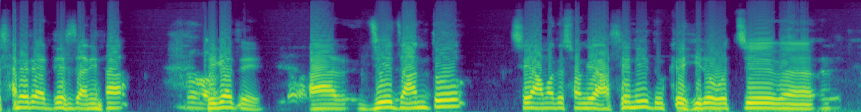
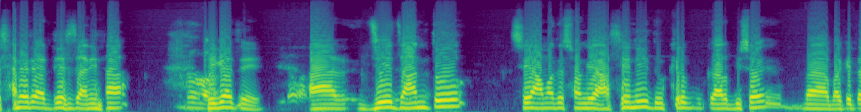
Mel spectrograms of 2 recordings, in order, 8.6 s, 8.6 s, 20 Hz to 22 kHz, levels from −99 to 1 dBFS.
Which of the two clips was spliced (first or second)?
first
